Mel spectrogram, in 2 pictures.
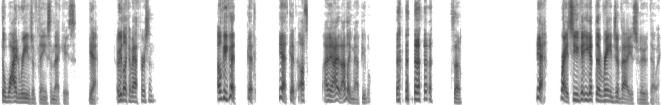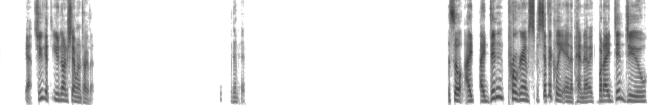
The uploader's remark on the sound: This was a live class recorded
